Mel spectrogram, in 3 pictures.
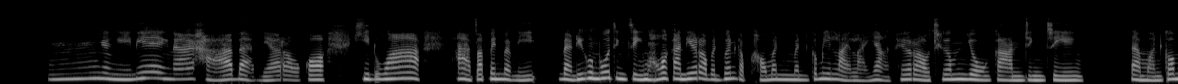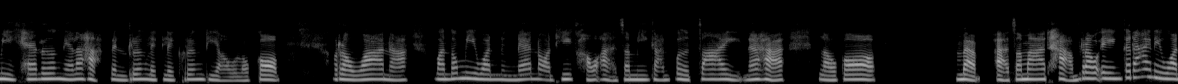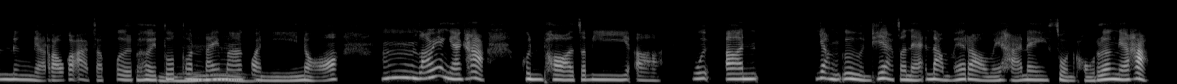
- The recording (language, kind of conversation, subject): Thai, advice, คุณเคยต้องซ่อนความชอบหรือความเชื่อของตัวเองเพื่อให้เข้ากับกลุ่มไหม?
- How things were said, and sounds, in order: none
